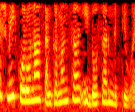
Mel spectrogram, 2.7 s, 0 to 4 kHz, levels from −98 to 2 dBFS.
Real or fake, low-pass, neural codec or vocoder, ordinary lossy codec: real; 3.6 kHz; none; none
